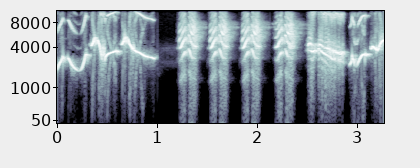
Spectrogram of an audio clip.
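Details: Icterine warbler singing: looping, rising and falling whistles, a brief pause, then separate harsh chattering notes and a return to wavering whistles.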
